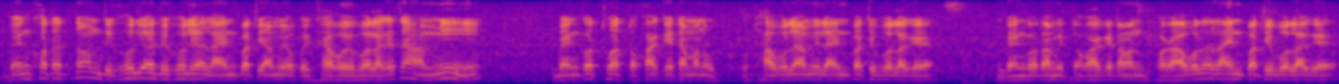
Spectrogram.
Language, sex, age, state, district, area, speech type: Assamese, male, 30-45, Assam, Golaghat, rural, spontaneous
